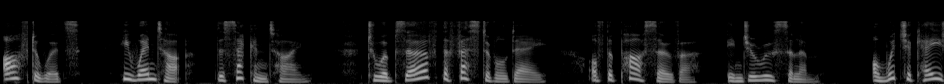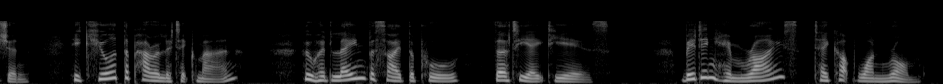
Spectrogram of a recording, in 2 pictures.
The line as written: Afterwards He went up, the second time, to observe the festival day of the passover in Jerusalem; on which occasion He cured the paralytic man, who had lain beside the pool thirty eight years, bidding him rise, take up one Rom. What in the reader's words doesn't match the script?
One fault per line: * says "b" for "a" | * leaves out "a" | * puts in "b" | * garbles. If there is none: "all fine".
all fine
